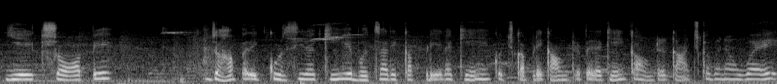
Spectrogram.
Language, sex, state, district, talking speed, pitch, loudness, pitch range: Hindi, female, Bihar, Jamui, 210 wpm, 230 Hz, -19 LUFS, 210-240 Hz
